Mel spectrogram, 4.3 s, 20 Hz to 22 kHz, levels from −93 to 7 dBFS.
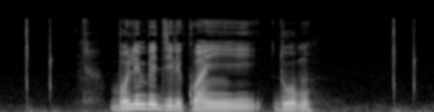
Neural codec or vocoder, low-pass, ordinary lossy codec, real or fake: none; 10.8 kHz; none; real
